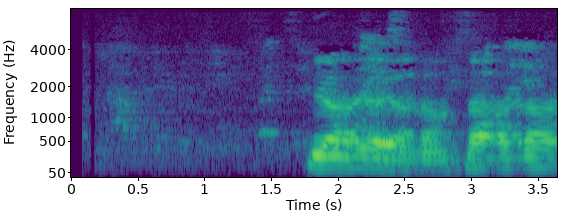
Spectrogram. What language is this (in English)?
Czech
